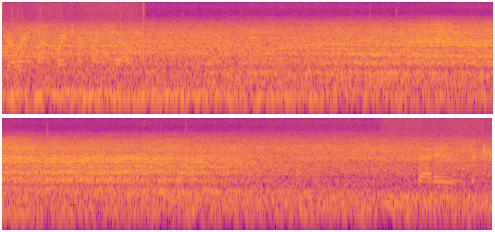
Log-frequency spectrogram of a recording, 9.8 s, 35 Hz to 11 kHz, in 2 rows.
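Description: A jet airliner at San Francisco International Airport rolls for takeoff on runway 10 right, its engines a loud, steady roar, with radio chatter and voices running over it.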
